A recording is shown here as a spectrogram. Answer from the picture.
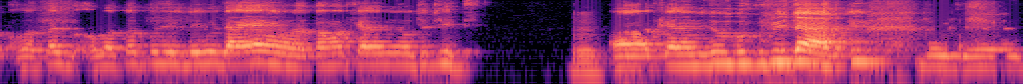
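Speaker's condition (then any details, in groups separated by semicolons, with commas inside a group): Cerebral palsy; hydration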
